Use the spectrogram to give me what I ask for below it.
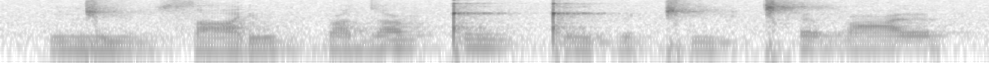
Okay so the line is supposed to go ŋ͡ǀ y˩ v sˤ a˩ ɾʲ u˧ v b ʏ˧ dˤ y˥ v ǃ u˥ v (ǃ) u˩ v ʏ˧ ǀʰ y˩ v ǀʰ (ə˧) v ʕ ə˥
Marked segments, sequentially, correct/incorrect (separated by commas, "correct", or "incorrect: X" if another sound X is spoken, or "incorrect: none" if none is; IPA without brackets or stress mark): correct, incorrect: ə˥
